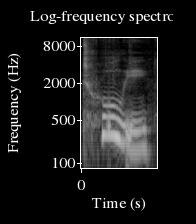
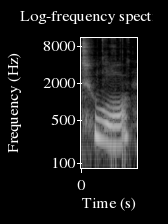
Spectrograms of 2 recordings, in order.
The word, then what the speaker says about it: tulle: clear bags um ribbon Tulie and I say Tulie somebody said that I was saying it wrong I know that it's pronounced tulle but that's the way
